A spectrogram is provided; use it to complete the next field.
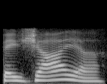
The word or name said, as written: Bejaia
